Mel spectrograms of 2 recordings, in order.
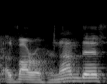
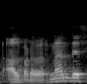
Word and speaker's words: Álvaro Hernández: Álvaro Hernández, or Álvaro Hernández, if you pronounce in Spanish.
